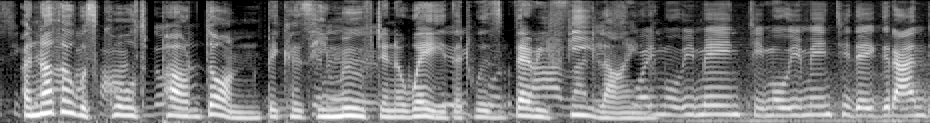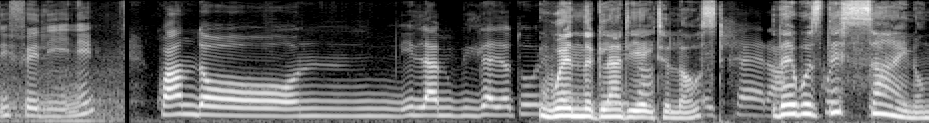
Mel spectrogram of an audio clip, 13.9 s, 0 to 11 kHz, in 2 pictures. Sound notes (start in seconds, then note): 8.3 speaking in foreign language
